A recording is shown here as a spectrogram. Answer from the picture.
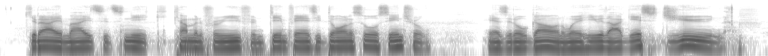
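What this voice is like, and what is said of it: Bad Hollywood-style Australian accent. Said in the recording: “I'm doing that really bad American Australian accent that they do in Aussie movies. ... American movies.”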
